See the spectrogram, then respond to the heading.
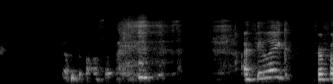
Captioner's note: chuckles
